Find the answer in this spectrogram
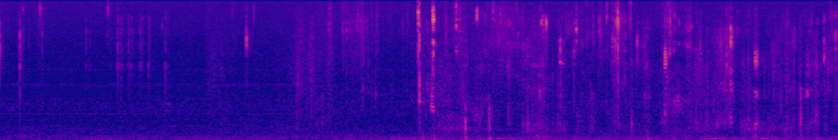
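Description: Close-miked eating: a mouthful of potato and minced-beef bake being chewed, with many sharp clicks and crackles from about halfway through. Before that there are only a few light clicks.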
